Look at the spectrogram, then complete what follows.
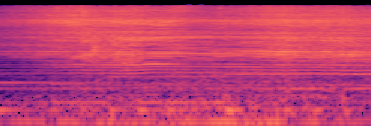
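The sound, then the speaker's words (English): An electric razor buzzes while shaving off a patient's shoulder-length brown hair, a continuous, even whirring drone at a steady pitch. “Step two, shave off all of her shoulder-length brown hair in order to secure a special helmet on her head.”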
